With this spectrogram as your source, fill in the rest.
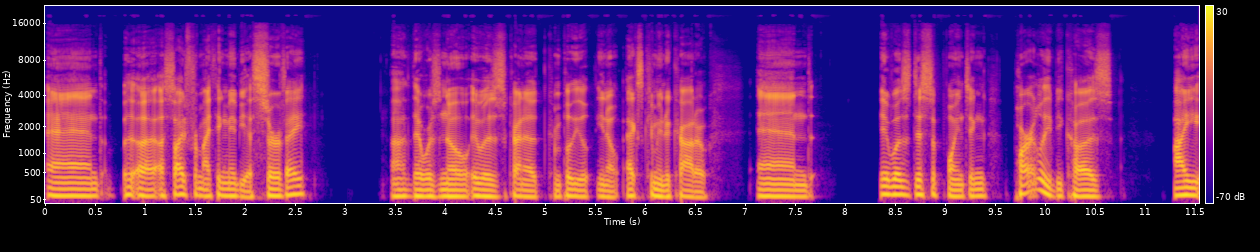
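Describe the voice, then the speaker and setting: On a very clean recording with a silent background and a dry, close sound with no echo, a man at a fairly low pitch speaks at a moderate pace with fairly even intonation. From New York. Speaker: podcast host. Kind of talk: casual chat.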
